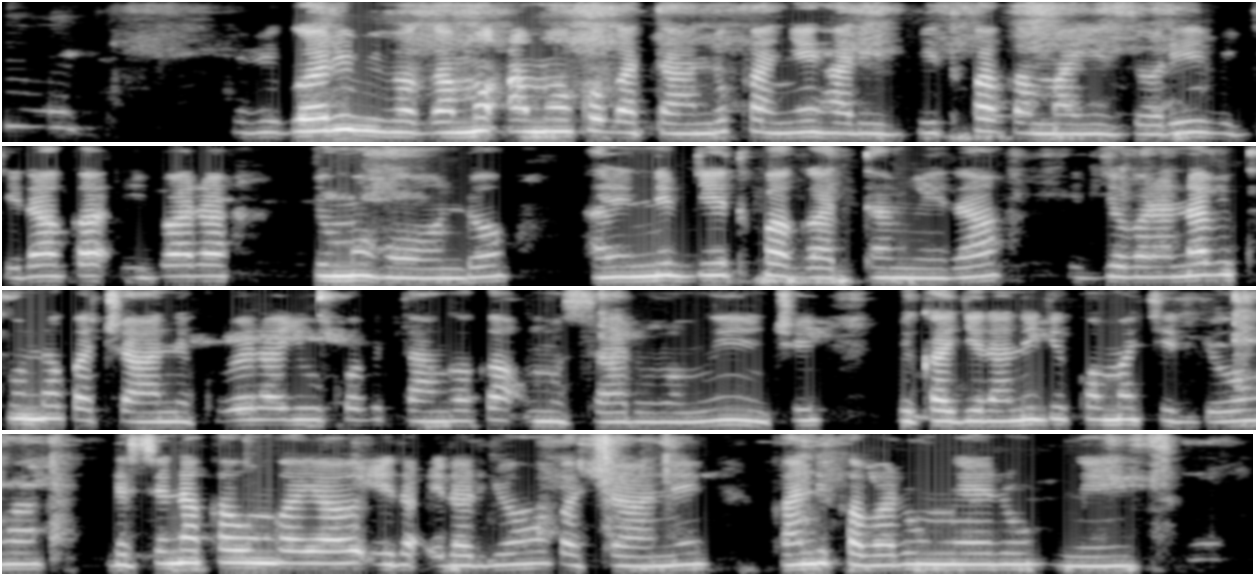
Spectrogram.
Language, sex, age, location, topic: Kinyarwanda, female, 25-35, Musanze, agriculture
